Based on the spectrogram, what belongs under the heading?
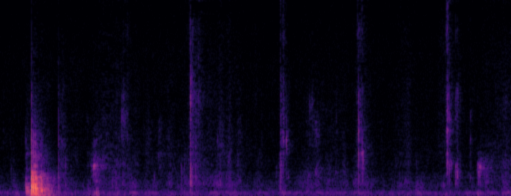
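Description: A person chewing and biting pizza close to the microphone: soft crunches and mouth clicks about once a second. A short loud thump comes about a third of a second in.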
